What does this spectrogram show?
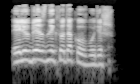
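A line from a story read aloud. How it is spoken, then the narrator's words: Grim question. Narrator (Russian): мрачно спросила я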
